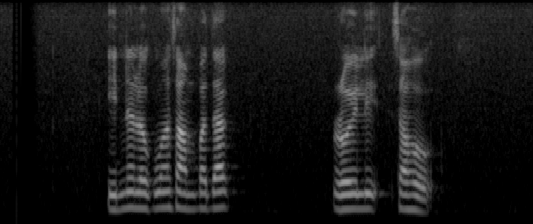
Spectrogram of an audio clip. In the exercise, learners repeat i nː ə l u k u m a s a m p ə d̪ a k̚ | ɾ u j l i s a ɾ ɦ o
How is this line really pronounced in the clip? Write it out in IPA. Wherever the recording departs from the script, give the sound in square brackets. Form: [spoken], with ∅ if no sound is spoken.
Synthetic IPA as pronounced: i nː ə l [o] k u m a s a m p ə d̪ a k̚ | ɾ [o] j l i s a [∅] ɦ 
